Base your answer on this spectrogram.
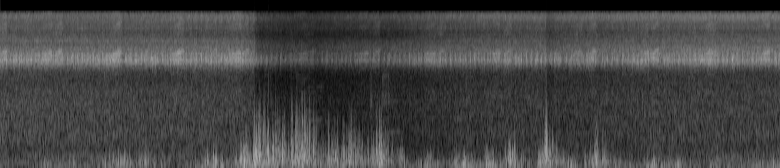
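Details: Abura-zemi, the large brown cicada of Japanese woodlands, heard in summer as a continuous, even, high-pitched sizzle, similar to spattering hot oil, over repeated low rustling knocks that cluster through the middle seconds.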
